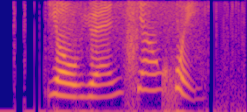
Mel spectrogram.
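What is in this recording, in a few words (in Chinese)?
"you yuan xiang hui", Chinese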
